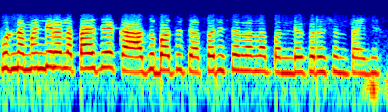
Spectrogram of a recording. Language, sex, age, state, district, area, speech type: Marathi, female, 18-30, Maharashtra, Hingoli, urban, conversation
